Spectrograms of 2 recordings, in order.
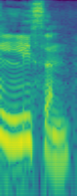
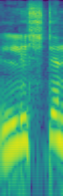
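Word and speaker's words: listen: लिसन। तो यहां देखो आपको लिसन लिखना है। लिस्टन नहीं जो लोग लिस्टन पढ़ते हैं, वह गलत है। इसको एल आई एस टी इ एन को लिसन पढ़ते हैं।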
